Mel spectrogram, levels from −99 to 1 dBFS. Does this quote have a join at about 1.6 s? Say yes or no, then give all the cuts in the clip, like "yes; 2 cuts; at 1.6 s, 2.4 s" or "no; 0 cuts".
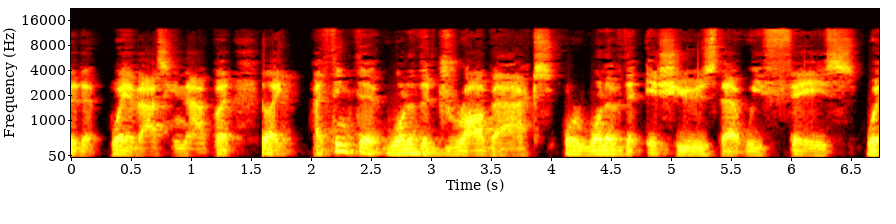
yes; 1 cut; at 1.6 s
